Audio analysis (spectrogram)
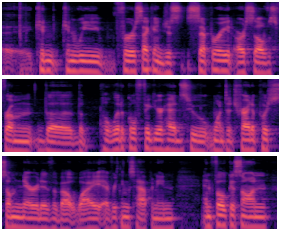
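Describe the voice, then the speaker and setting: Rambling young man hosting a stream. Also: on the low side. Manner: rambling, many fillers and restarts. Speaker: livestream host. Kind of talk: casual livestream commentary.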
